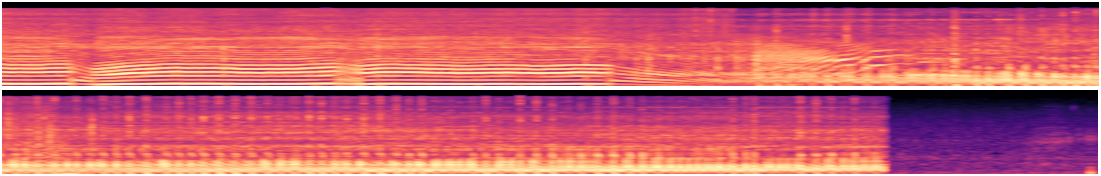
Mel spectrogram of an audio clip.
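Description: Large chainsaw at full throttle, cutting through the trunk of a big conifer, then let off about three seconds in, its pitch falling away. The tree then goes over, with a long run of cracking, splintering wood and crashing branches that cuts off suddenly at the end.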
